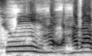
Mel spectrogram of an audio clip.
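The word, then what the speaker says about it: 주의하다: आउछ हैन अनि छु छुइ हादा भनेको सावधान हुनु यहा दिएको छ यसलाई पनि लेखौ छु इहादा है छुइहादा भनौ छुइहादा यो उ बिचमा आउदा के भन्ने इ उच्चारण है छुइ हादा भनेको सावधान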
